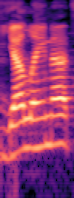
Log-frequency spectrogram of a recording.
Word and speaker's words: Jahlaina: viewers my name is Elena um yes Yelena spelled with the J um means God's bright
